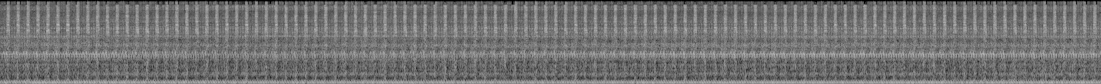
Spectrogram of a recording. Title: B6 Passat check engine light flashing rough idle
